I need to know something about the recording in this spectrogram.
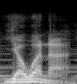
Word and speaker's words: Yavana: Javana atau Yavana dan pelafalan untuk yavana biasanya kita sebut sebagai yawana.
